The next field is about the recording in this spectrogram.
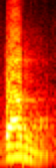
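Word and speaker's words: dumb: noun then word डम इसमें B silent है ब क्या है डम नहीं पढ़ना है इसको डम बोलिए डम गूंगे को कहते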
